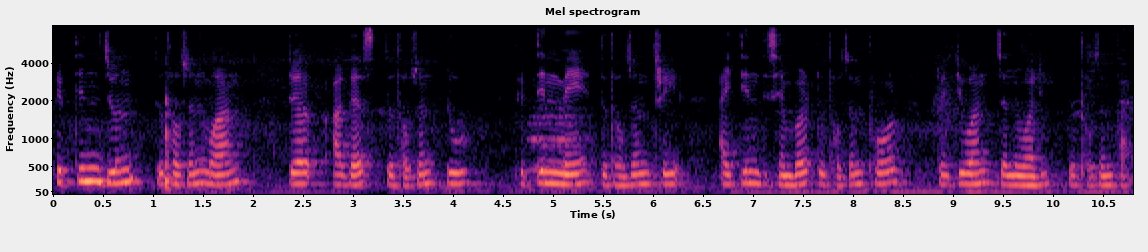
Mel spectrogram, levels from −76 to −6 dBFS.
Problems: low volume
